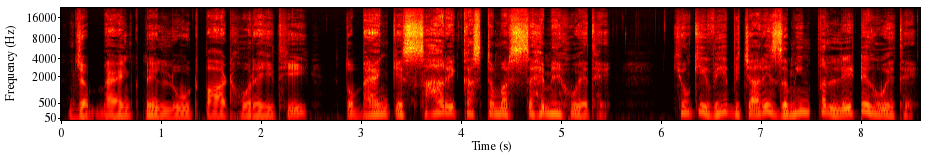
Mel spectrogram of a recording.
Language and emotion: Hindi, fearful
